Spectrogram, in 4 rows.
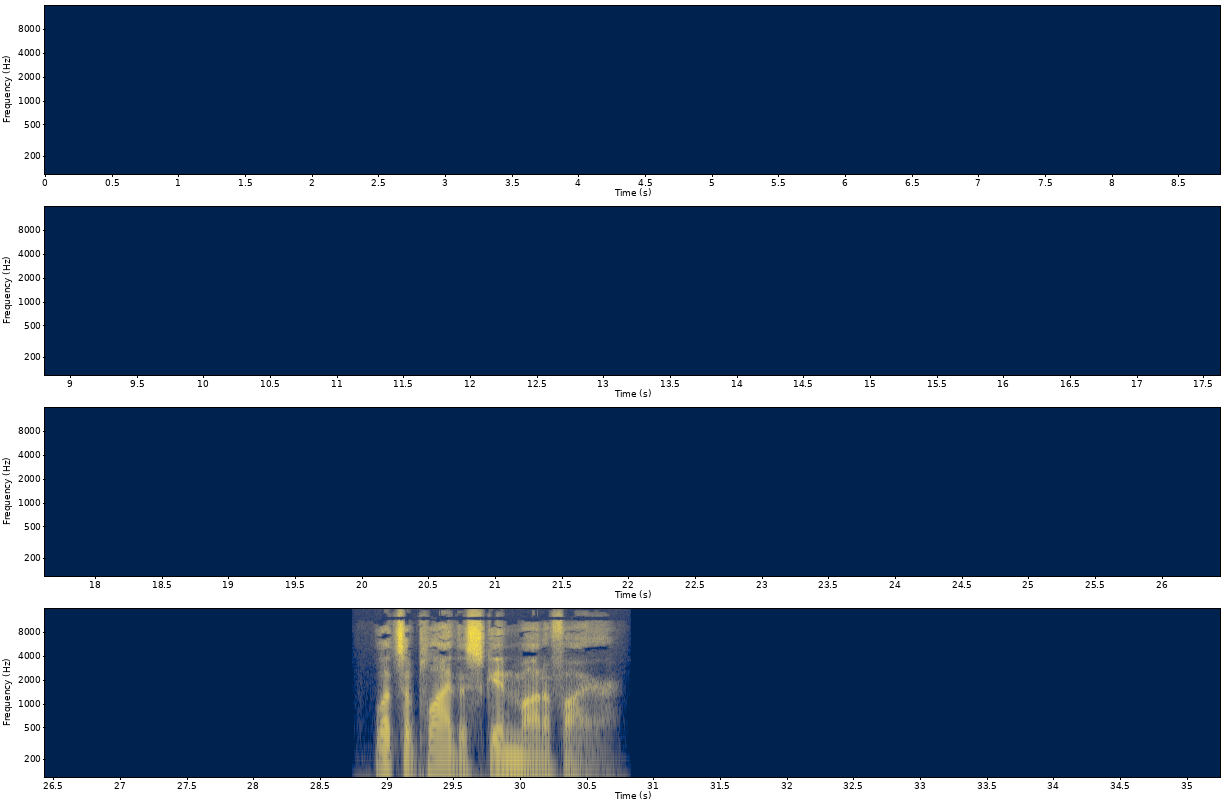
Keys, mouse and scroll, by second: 1.2-1.5 scroll up 1, 1.5 Tab, 1.8-2.2 scroll up 1, 2.2-5.0 middle drag, 5.0 click, 6.2-6.8 drag, 7.0 scroll down 2, 7.2-9.5 middle drag, 9.5 scroll up 1, 9.8 click, 10.0 Tab, 10.8 click, 11.2-12.4 scroll down 2, 12.4 ctrl+a, 13.7 g, 16.1 click, 16.5 ctrl+a, 21.5 middle click, 22.1 Tab, 22.3 click, 22.5 scroll down 2, 22.7-24.5 middle drag, 24.5-25.2 shift+scroll up 1, 25.2-26.6 scroll up 1, 26.6-28.9 middle drag, 28.9-31.9 drag, 31.9-32.3 shift+middle drag, 32.3 click, 32.7 right click, 33.5-33.8 middle drag, 33.8 click, 34.3 alt+z, 34.6-35.2 middle drag.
